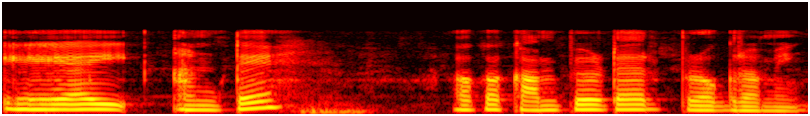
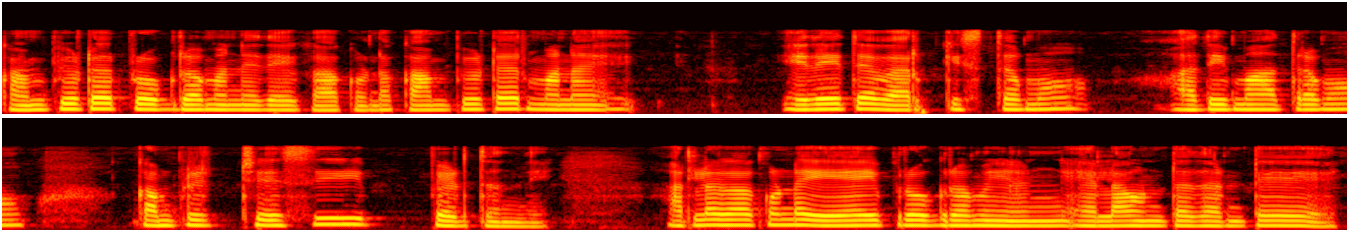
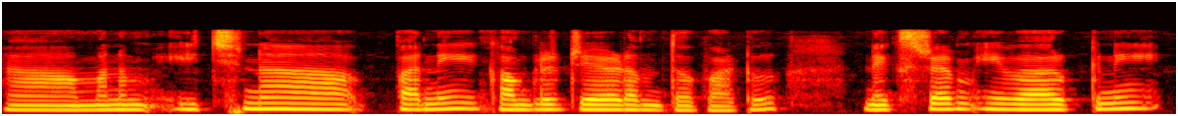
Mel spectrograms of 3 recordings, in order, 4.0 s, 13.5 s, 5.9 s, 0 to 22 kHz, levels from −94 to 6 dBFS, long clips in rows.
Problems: none marked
